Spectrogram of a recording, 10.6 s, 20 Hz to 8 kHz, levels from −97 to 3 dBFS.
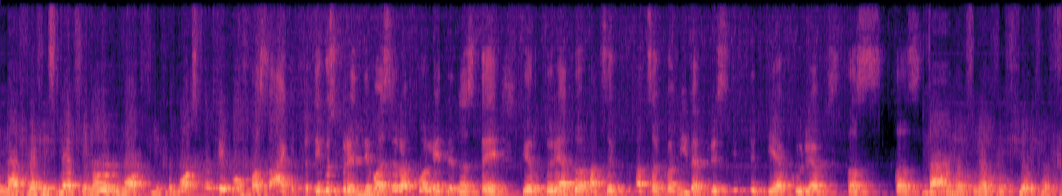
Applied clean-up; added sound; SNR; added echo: neural separator model SepFormer DNS4.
